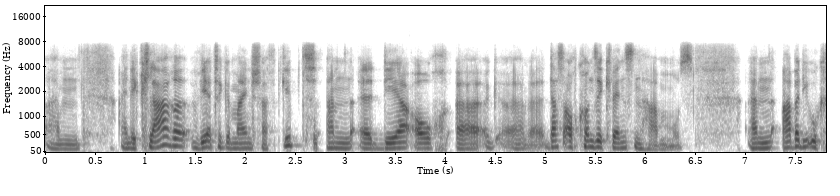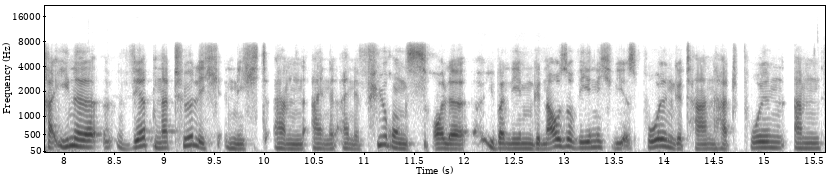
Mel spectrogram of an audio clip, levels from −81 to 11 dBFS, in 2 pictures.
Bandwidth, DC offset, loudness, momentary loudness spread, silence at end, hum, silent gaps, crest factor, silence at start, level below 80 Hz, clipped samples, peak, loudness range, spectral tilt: 8.2 kHz; under 0.1%; -22 LUFS; 9 LU; 0 s; none; none; 20 dB; 0 s; -58 dBFS; under 0.1%; -2 dBFS; 2 LU; -5 dB/octave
